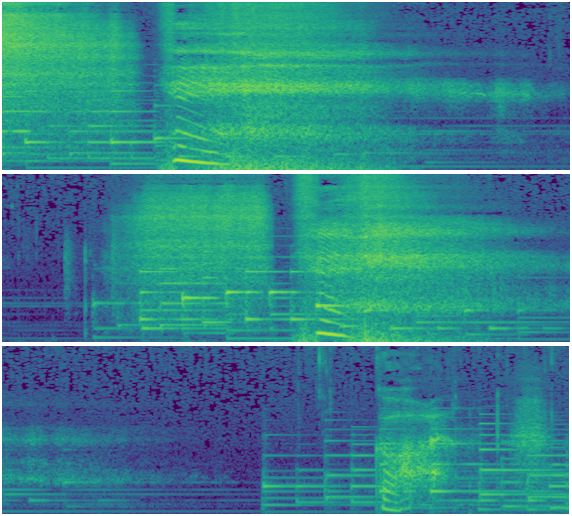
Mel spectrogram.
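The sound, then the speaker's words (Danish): Two slow, deep breaths, each a long, loud rush of air in and out, with soft instrumental music playing underneath and no talking. “gentager vi et par gode dybe vejrtrækninger.”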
